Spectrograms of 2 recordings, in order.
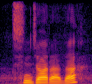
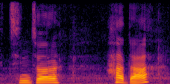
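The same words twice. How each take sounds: First: The word is said fast with sounds blurred together. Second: The word is said slowly with every sound clear.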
